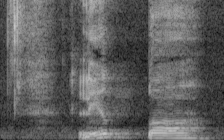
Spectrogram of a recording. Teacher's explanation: Lit to, nah li di bawah hidung dia posisinya li, lalu masuk ke to. Nah huruf to itu lidahnya dilengkungkan di belakang gigi atas ya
